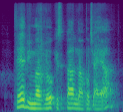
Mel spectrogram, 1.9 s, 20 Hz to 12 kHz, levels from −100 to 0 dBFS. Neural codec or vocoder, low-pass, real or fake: codec, 16 kHz in and 24 kHz out, 0.8 kbps, FocalCodec, streaming, 65536 codes; 10.8 kHz; fake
